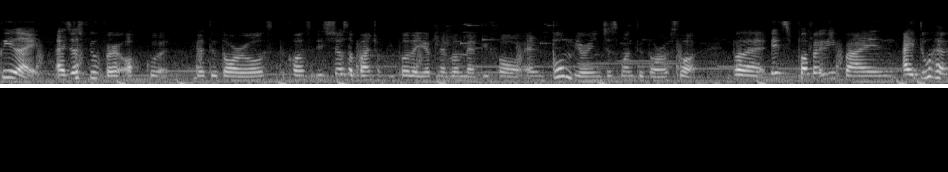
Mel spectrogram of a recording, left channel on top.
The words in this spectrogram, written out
like, I just feel very awkward, the tutorials, because it's just a bunch of people that you've never met before, and boom, you're in just one tutorial slot. But it's perfectly fine. I do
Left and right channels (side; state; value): right; silent; digital silence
